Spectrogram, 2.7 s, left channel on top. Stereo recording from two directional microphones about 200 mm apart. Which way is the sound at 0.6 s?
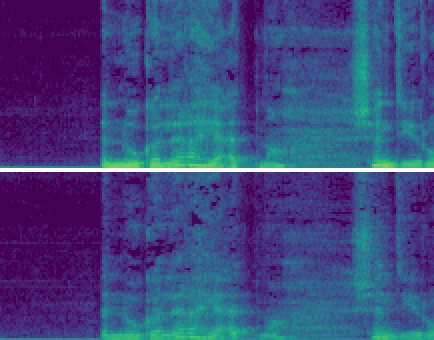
45° left (ahead or behind).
